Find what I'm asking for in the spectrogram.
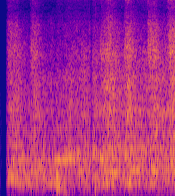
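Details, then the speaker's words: Gear grinding during motor and gear overhaul of a big truck: harsh rasping grind with rough pulsing rhythm as the gears turn. "you guys can hear the gear is already grinding"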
